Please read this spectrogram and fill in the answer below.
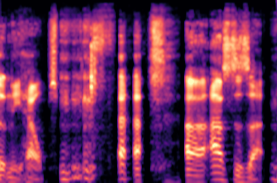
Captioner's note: laughter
